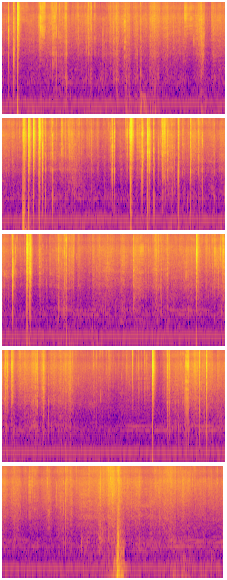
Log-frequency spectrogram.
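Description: Plastic bubble wrap being popped by hand close to a microphone: irregular sharp pops, singly and in quick clusters, amid the crinkling of the sheet. The loudest pops come about five seconds in and again near the end.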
